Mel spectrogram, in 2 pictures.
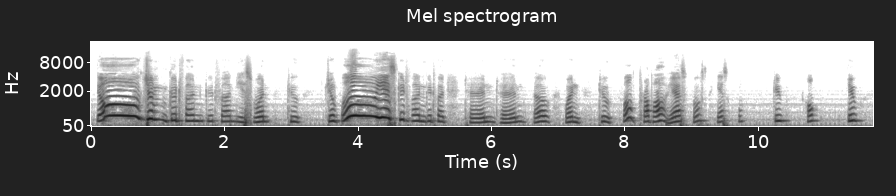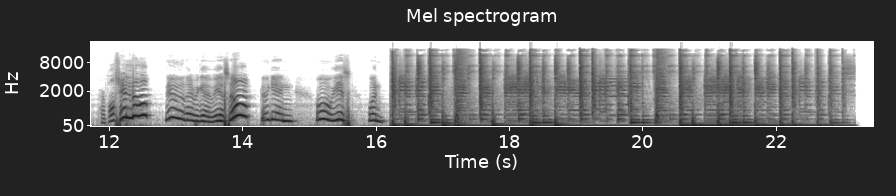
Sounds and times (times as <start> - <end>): Speech: 0.1 - 16.2
Music: 16.2 - 23.2.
